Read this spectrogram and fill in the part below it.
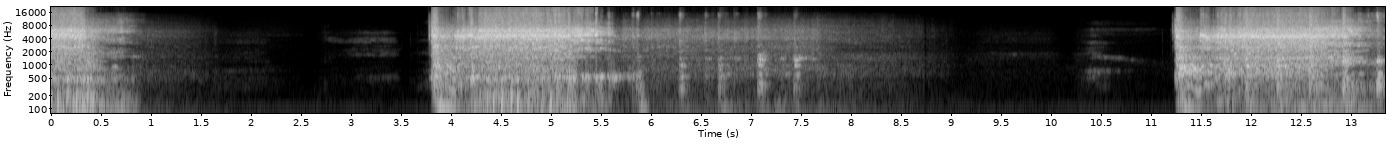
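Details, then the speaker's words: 1966 Pontiac Parisienne after Edelbrock 4-barrel carb and intake swap, new starter, battery, module and coil: three bursts of steady cranking, never catches, seemed a little flooded; no spark though it previously had spark; electrical fault. "we have spark. We've got no spark. And that's an issue cuz we did have it, but now it's gone."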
